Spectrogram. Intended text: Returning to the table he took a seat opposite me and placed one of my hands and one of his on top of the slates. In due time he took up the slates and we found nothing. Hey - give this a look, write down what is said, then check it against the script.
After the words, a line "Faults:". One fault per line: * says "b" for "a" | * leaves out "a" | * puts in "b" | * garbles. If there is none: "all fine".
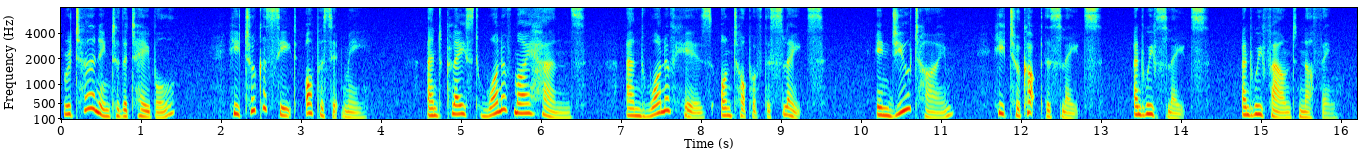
Returning to the table he took a seat opposite me and placed one of my hands and one of his on top of the slates. In due time he took up the slates and we slates and we found nothing.
Faults:
* puts in "slates and we"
